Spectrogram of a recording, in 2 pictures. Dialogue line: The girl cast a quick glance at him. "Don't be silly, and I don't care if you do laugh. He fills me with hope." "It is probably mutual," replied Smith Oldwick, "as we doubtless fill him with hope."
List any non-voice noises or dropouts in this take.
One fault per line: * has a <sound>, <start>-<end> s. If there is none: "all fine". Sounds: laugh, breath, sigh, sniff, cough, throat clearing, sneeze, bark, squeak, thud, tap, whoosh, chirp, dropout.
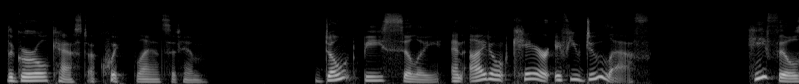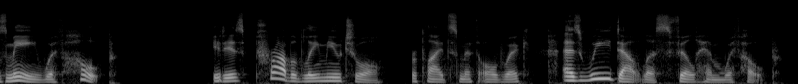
all fine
